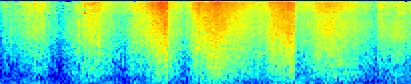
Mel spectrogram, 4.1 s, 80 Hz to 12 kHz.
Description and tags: Sound Description: a person walks through autumn leaves
Recording Device: Zoom H2next with xy-capsule
Location: Universität zu Köln, Humanwissenschaftliche Fakultät, Herbert-Lewin-Str. in front of the IBW building
Lat: 50.93372
Lon: 6.92183
Date Recorded: 2014-11-18
Recorded by: Kristin Ventur and edited by: Darius Thies
This recording was created during the seminar "Gestaltung auditiver Medien" (WS 2014/2015) Intermedia, Bachelor of Arts, University of Cologne.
